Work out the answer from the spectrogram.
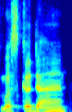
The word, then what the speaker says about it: muscadine: And we say muscadine. I know it's spelled different than that. I think the pronunciation is muscadine. But everybody around here says musky. I don't know why the E's there.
